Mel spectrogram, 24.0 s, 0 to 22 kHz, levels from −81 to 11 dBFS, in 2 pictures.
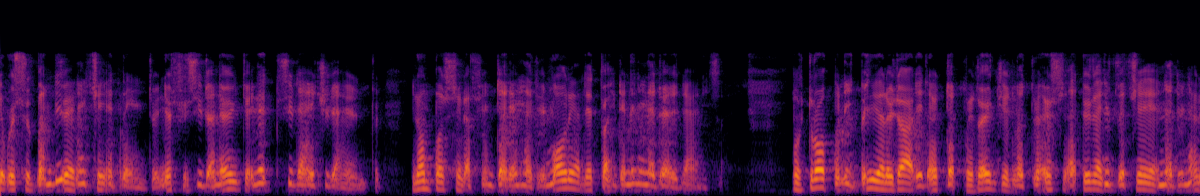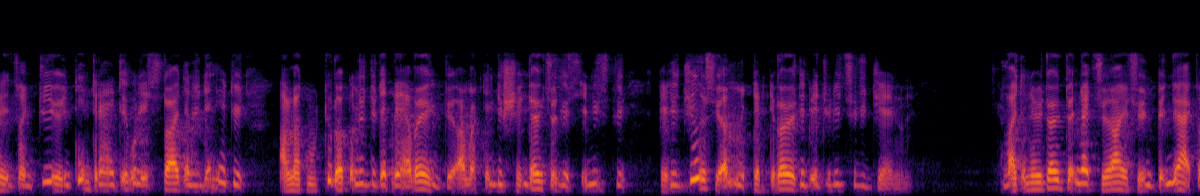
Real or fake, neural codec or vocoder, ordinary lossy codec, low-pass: fake; autoencoder, 22.05 kHz, a latent of 192 numbers a frame, VITS, trained on one speaker; none; 7.2 kHz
